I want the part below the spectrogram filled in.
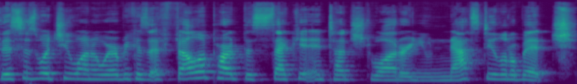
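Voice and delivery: ordinary delivery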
